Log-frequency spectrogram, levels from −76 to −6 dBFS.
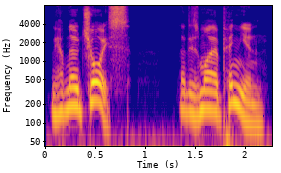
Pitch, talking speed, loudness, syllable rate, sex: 155 Hz, 210 wpm, -18 LUFS, 6.8 syllables/s, male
